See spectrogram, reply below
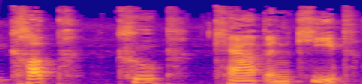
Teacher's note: So like if you say cup, coop, cap, and keep, and you think it's all the same k sound, but really if you pay attention to what's going on in the back of your throat, you will find that your throat is making that k sound in slightly different places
